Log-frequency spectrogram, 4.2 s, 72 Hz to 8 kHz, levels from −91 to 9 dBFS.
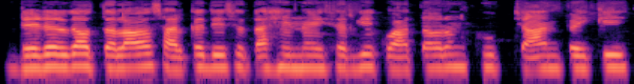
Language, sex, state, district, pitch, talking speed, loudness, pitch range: Marathi, male, Maharashtra, Dhule, 180 Hz, 155 wpm, -17 LUFS, 175-190 Hz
